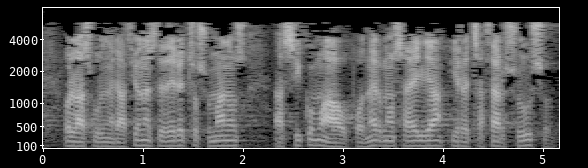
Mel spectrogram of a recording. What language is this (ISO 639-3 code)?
spa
